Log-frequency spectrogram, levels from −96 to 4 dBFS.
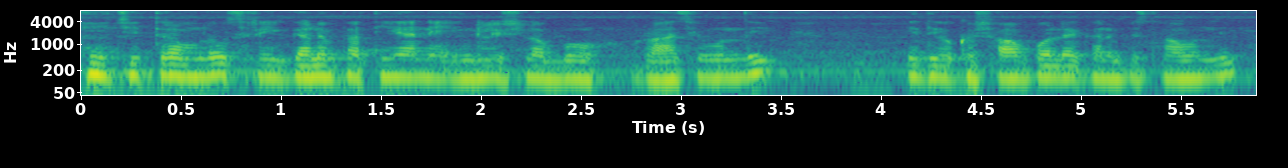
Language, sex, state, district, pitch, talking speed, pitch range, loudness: Telugu, male, Telangana, Mahabubabad, 130 Hz, 165 wpm, 125-140 Hz, -18 LUFS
